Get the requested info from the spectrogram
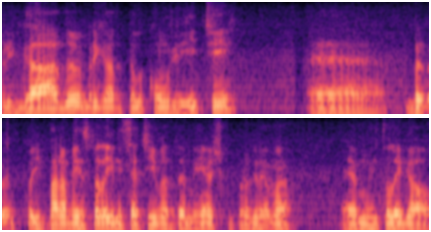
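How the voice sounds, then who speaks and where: At a fairly slow pace, a man talks in a fairly low voice with ordinary pitch variation. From interior of São Paulo state, Brazil (Mairinque). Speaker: professor and researcher, podcaster. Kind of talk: interview. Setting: video call.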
